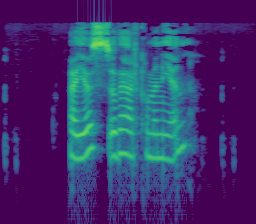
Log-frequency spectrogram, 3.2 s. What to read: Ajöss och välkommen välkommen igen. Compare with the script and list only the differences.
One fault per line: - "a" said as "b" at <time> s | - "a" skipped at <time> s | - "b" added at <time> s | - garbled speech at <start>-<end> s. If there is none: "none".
- "välkommen" skipped at 2.0 s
